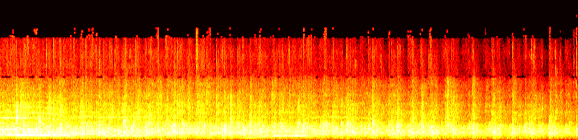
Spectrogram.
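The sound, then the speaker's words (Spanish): A church audience applauds in sustained clapping, a dense, even patter that holds at a moderate level throughout with no pauses. “Entonces le podemos dar un aplauso al Señor por su fidelidad. Can we give God a hand?”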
